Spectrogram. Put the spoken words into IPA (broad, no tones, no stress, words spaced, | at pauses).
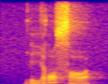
ɾi ɾʉsˤə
